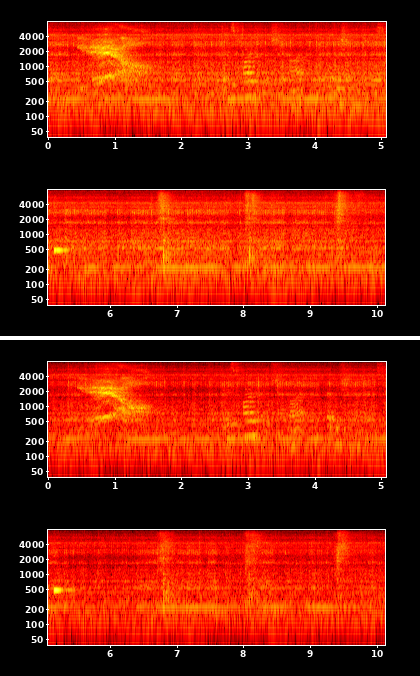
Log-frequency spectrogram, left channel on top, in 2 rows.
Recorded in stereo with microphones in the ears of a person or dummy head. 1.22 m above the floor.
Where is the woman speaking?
40° right (ahead or behind), 4.5 m.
